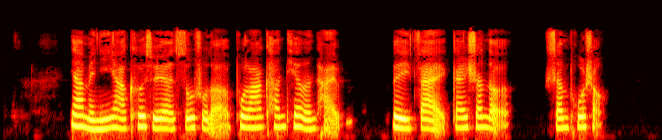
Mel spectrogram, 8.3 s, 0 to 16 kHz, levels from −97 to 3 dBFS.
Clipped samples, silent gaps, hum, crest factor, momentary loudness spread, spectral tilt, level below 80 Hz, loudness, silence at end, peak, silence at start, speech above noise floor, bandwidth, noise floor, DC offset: under 0.1%; none; none; 16 dB; 11 LU; -5 dB/octave; -54 dBFS; -17 LUFS; 0.75 s; -2 dBFS; 0.9 s; 69 dB; 8 kHz; -86 dBFS; under 0.1%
